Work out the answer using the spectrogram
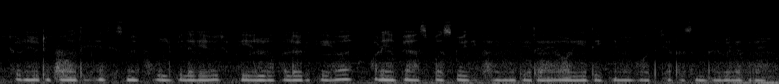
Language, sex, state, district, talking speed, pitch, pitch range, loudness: Hindi, female, Bihar, Jamui, 270 wpm, 195 Hz, 190-205 Hz, -39 LUFS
